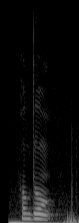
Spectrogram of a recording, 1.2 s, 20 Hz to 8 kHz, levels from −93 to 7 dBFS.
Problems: low volume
